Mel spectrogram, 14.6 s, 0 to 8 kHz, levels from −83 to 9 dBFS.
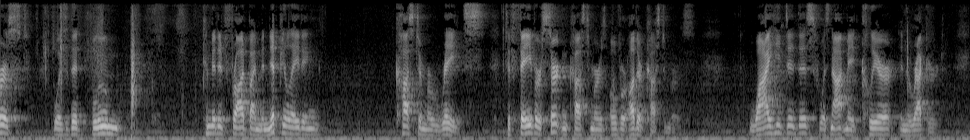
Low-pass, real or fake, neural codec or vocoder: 7.2 kHz; real; none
